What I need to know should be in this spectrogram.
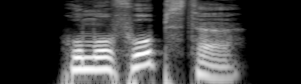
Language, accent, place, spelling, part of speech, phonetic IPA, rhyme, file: German, Germany, Berlin, homophobste, adjective, [homoˈfoːpstə], -oːpstə, De-homophobste.ogg
- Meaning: inflection of homophob: 1. strong/mixed nominative/accusative feminine singular superlative degree 2. strong nominative/accusative plural superlative degree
